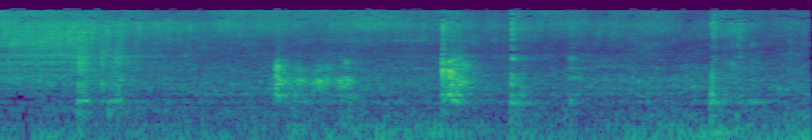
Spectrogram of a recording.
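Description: Masala for karela sizzles in a pan after a splash of water, with a steady frying hiss broken by several sharp scraping stirs of a spoon, close and clear with no talk.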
